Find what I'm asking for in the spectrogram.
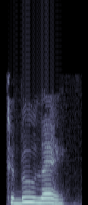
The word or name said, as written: tabuley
